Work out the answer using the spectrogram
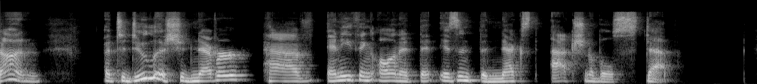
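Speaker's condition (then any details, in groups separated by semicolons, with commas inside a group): No condition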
